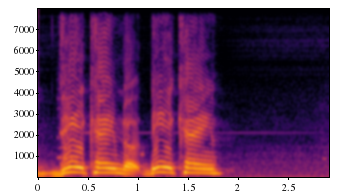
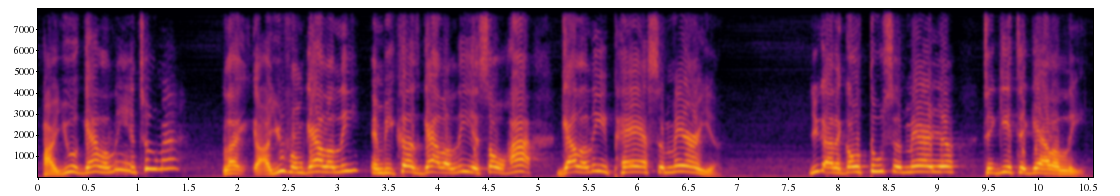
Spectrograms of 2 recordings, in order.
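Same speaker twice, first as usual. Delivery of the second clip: a hint of a higher, scoffing voice; scoffing Pharisee; 6 semitones higher than usual. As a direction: lightly tease Nicodemus like a sneering Pharisee. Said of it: "And the Pharisee said".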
